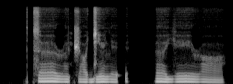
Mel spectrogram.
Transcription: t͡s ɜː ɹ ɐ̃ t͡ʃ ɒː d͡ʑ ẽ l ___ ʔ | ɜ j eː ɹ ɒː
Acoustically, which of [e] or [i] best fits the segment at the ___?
e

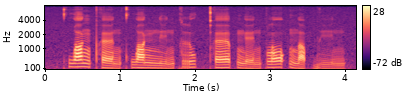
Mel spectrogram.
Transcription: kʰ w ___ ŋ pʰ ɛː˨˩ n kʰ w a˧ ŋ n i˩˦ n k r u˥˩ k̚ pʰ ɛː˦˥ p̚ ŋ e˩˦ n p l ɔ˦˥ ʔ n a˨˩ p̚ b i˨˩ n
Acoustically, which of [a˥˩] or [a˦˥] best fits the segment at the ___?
a˥˩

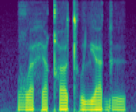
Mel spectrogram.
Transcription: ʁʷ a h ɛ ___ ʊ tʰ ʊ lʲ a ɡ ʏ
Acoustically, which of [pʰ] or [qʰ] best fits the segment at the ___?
qʰ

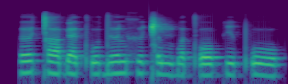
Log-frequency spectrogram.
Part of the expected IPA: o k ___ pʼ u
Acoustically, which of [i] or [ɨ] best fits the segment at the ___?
i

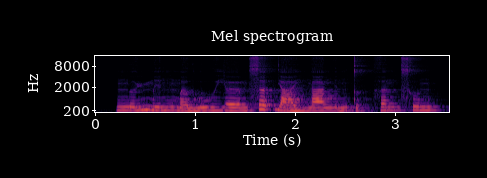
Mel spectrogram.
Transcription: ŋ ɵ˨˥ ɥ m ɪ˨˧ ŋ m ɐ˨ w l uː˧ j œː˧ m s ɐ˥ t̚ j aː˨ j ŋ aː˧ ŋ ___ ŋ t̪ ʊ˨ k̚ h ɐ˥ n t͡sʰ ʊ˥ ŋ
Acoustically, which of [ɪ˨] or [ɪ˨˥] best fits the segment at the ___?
ɪ˨˥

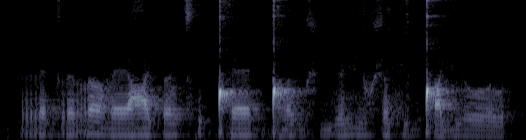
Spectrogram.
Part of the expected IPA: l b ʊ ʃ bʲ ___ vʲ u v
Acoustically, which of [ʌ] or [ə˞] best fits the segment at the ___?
ə˞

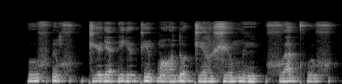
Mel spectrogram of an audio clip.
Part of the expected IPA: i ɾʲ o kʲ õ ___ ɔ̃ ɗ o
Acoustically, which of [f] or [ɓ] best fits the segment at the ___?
ɓ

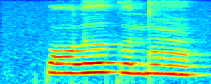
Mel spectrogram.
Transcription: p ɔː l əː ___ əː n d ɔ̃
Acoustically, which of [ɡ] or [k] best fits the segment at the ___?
k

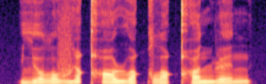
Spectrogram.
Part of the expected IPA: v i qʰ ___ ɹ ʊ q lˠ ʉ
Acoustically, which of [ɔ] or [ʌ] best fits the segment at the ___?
ɔ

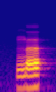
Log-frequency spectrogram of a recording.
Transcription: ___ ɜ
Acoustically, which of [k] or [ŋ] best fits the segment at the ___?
ŋ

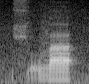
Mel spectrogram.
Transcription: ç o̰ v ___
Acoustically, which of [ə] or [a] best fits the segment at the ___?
a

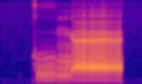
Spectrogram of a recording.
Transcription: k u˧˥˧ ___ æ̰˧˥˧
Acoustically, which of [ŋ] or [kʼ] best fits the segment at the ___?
ŋ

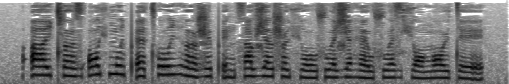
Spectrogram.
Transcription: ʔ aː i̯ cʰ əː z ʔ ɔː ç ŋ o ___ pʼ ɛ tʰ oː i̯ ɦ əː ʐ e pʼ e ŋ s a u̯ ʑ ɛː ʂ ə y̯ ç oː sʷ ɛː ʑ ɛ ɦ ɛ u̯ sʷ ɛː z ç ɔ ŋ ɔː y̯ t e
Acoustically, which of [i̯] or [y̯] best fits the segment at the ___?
i̯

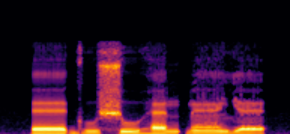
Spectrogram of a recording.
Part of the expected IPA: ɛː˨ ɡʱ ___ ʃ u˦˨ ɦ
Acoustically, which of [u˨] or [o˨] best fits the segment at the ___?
u˨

